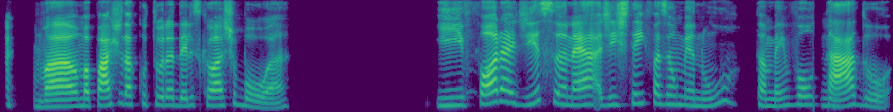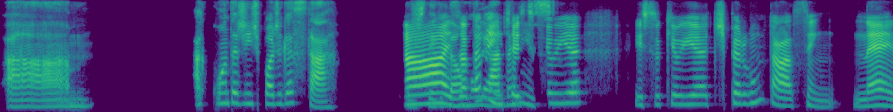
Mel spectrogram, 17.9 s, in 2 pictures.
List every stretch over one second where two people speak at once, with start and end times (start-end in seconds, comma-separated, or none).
13.0-14.4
